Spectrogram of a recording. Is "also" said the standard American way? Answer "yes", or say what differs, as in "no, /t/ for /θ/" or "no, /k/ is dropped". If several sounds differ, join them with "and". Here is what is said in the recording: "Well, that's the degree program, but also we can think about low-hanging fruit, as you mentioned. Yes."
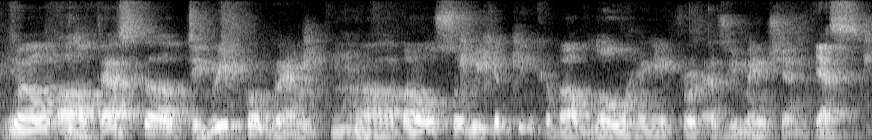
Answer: yes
